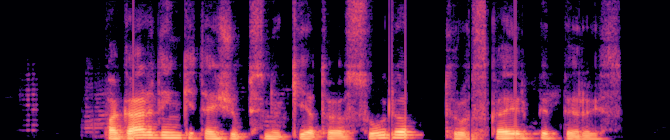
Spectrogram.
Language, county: Lithuanian, Kaunas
